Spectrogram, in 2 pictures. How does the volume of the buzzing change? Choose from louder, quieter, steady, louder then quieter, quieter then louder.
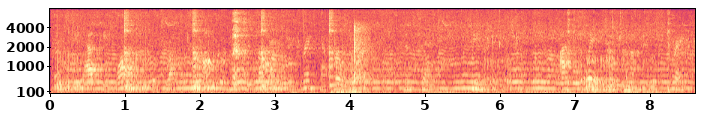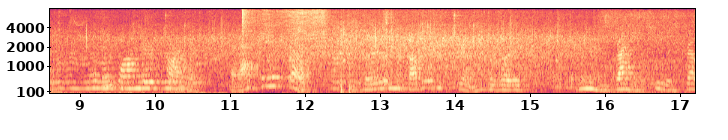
quieter.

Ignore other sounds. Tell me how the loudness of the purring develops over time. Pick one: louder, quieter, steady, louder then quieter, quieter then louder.
quieter then louder.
